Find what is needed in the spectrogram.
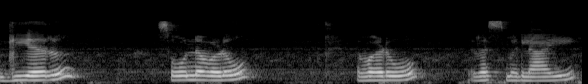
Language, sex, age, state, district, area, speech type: Sindhi, female, 60+, Uttar Pradesh, Lucknow, urban, spontaneous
